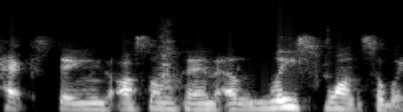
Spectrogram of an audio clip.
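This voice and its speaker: A woman with an English accent speaks at a moderate pace, the sound dry and close with no echo against a quiet background. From England. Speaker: podcast co-host, business owner. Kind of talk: casual chat.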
